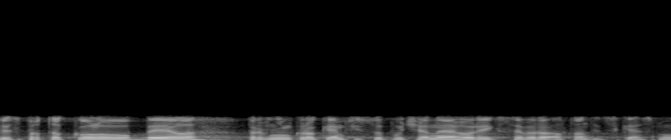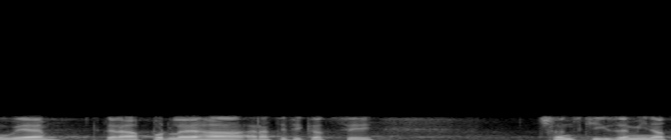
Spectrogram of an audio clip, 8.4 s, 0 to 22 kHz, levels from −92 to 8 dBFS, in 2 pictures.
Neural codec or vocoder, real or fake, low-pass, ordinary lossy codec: none; real; 3.6 kHz; Opus, 32 kbps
